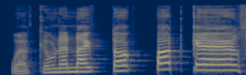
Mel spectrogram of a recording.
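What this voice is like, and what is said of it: Layered impression with Apu-like accent. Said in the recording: “your impression of his impression of my impression ... It's kind of like a little Apu in there. Apu from The Simpsons.”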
